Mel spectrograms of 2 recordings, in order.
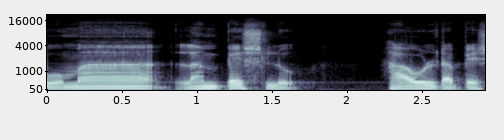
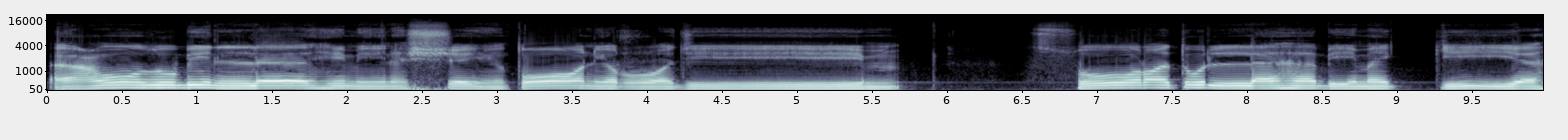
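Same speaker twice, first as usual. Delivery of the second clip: slow, drawn-out tajweed recitation; Quran recitation; much slower than usual. Acted. Teacher opens a Quran lesson with the opening invocation, slow recitation. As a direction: recite with long, sustained vowels in measured phrases.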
